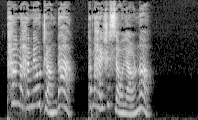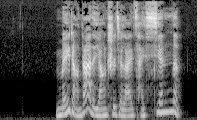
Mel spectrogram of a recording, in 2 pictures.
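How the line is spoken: Shouting. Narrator (Chinese): 马小跳叫起来

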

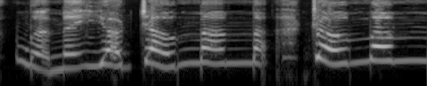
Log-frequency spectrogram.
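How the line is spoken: Whimpering, crying. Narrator (Chinese): 小老鼠兄弟们哭哭咧咧地说

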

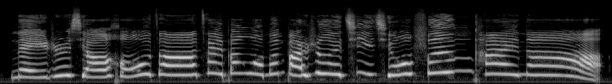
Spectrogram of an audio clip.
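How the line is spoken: Shouting from below. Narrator (Chinese): 有人在下边喊起来

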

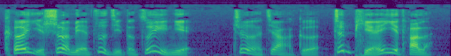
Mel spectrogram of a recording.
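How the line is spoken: Mocking laughter. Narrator (Chinese): 人群中某个人哈哈大笑

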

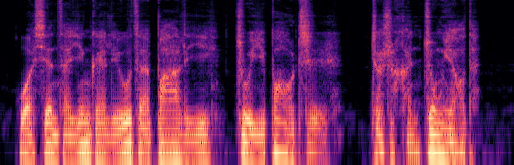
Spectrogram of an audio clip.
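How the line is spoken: Low voice. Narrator (Chinese): 他又低声说

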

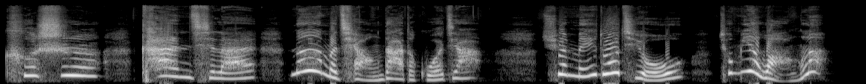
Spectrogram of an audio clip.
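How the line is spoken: Sighing. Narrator (Chinese): 他叹了一口气，接着说

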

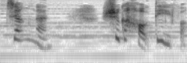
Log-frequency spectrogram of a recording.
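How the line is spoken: Gentle, smiling. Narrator (Chinese): 他笑得那么温柔，说

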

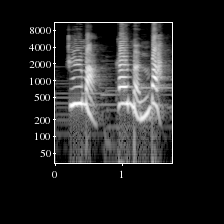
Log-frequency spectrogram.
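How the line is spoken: Loud. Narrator (Chinese): 阿里巴巴大声说道

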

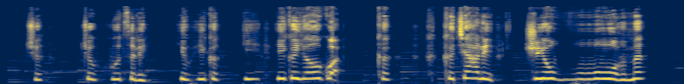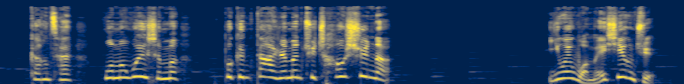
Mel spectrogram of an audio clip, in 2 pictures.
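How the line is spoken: Stuttering. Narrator (Chinese): 小白兔结结巴巴地说

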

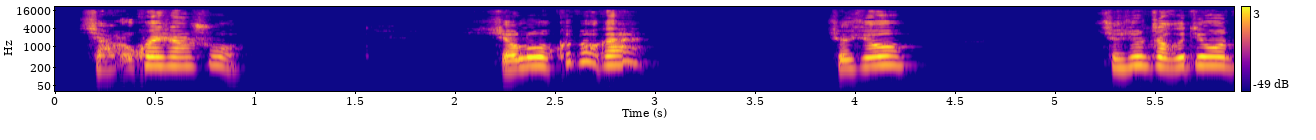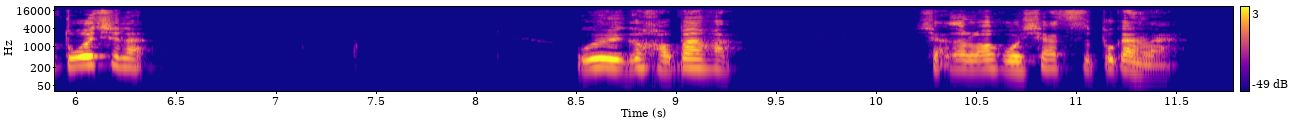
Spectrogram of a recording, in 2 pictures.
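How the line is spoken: Loud shouting. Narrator (Chinese): 他大声喊起来

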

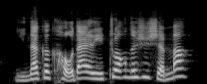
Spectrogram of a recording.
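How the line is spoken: Sharp, stern. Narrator (Chinese): 史莱克厉声说

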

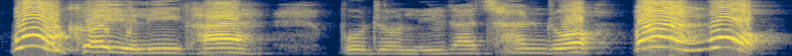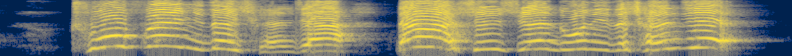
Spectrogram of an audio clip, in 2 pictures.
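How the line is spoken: Loud roar. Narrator (Chinese): 他大吼

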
